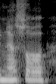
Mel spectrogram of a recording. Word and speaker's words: Nessel: Nessel, and she doesn't pronounce her name Nestle, Nessel.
